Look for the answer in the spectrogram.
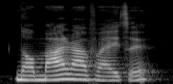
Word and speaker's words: normalerweise: normalerweise normalerweise です。まのまのまっていうところにアクセントがまず始めきます。 normalerweise で y のところでもちょっとアクセントが来るような感じです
